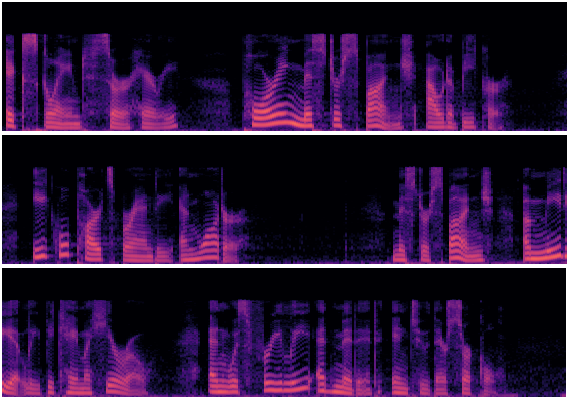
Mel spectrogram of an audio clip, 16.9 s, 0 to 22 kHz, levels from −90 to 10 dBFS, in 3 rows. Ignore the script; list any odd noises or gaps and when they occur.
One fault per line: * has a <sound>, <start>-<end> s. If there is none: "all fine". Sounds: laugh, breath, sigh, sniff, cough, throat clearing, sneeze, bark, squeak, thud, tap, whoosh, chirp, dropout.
all fine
